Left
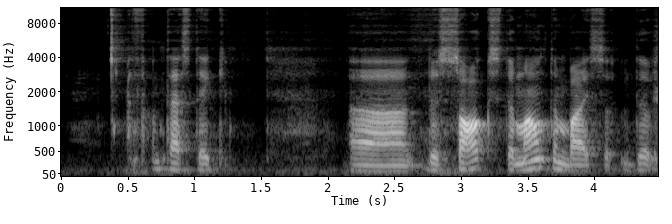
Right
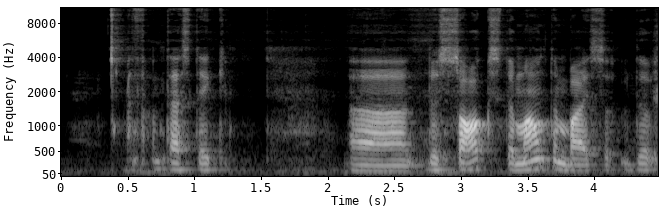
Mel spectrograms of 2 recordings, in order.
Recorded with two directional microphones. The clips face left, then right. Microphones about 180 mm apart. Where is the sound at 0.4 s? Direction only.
10° right (ahead or behind).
